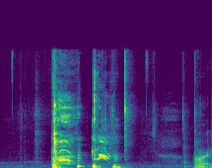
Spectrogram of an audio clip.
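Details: Persistent cough described as a pregnancy symptom in a pregnant woman, not yet investigated unless it continues after maternity leave: two or three short, harsh cough bursts with a throat clear, in a quiet room.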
